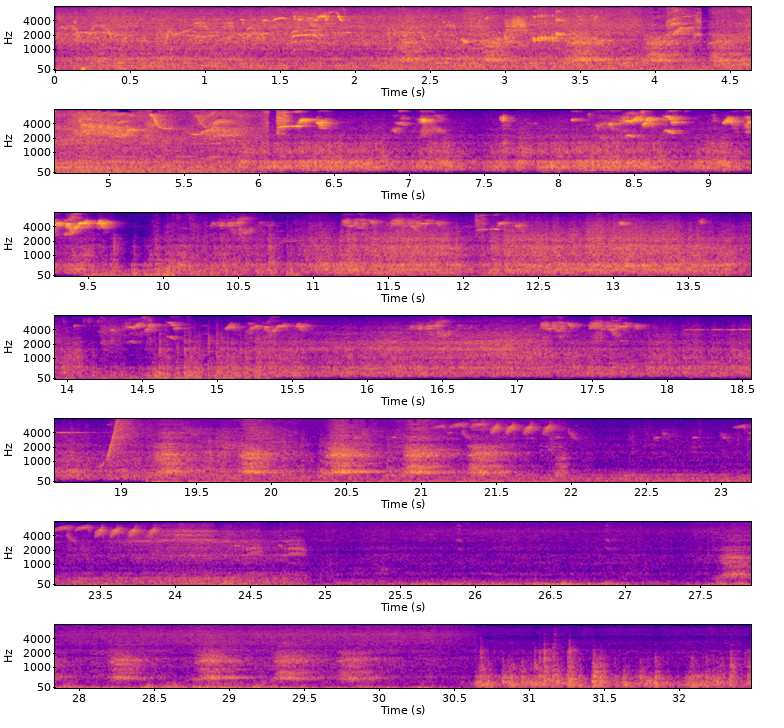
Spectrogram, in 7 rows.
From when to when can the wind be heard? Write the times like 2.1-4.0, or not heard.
0.0-32.4.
